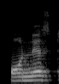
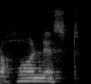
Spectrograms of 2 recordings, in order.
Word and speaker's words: honest: इन सारे शब्दों में समझो ये एच है ही नहीं, ये साइलेंट होता है, एच यहाँ पे साइलेंट होता है बेटा, ठीक है। कभी भी यहाँ पे आप ह को प्रोनाउंशिएट नहीं करोगे, ह साउंड कभी नहीं आता इन शब्दों में। ऑनेस्ट बोलते हैं, नॉट हॉनेस्ट, ह नहीं आएगा, सुनाई नहीं देगा, एच यहाँ साइलेंट होता है।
